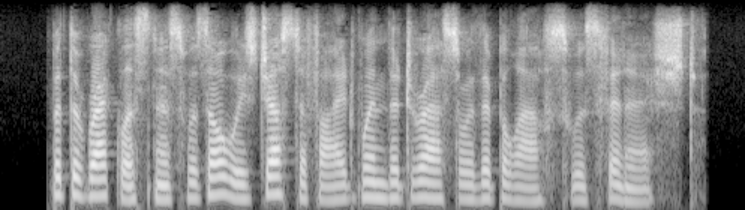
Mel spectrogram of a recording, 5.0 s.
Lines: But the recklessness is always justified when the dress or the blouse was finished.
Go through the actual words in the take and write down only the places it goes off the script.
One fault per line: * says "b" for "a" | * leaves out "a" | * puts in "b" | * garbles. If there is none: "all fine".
* says "was" for "is"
